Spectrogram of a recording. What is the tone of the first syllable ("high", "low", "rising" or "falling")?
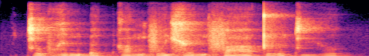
low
